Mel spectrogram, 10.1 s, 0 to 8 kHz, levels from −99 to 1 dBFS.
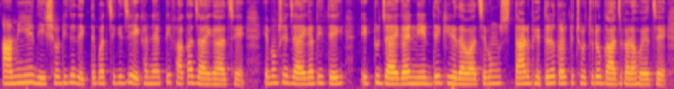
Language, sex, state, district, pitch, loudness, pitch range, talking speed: Bengali, female, West Bengal, Dakshin Dinajpur, 205 Hz, -18 LUFS, 195-220 Hz, 185 wpm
